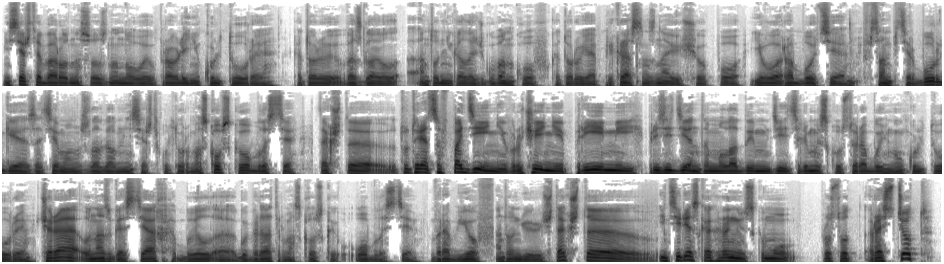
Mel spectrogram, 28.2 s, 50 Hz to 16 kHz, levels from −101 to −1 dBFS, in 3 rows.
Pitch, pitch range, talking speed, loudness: 95 Hz, 90-110 Hz, 130 wpm, -16 LUFS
